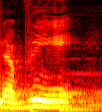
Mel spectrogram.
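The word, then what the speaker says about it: Navi (נביא): When we, in modern Hebrew, maybe, pronounce the name Navi, you don't feel, you don't hear the Aleph, but it was felt, it was pronounced.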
